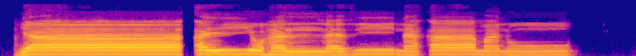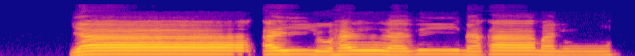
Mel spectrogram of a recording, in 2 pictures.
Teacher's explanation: Allazi dua harakat. Na'a dua harakat. Manu dua harakat. Abaikan alif yang bertanda bulat.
